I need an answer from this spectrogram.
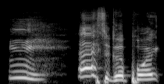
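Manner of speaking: words stretched through a yawn. Real, not acted. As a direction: say it mid-yawn, slowly. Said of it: "Excuse me for the yawn".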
